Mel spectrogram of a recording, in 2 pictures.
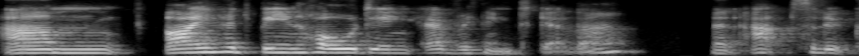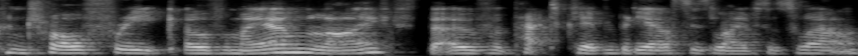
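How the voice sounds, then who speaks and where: In a British accent, a woman with a fairly low voice speaks at a moderate pace and fairly even intonation. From UK. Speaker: healer and mentor. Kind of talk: podcast interview.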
